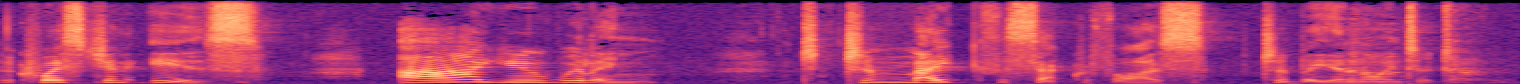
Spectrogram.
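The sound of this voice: A woman's fairly high, fairly bright voice with lively intonation at a slow pace.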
